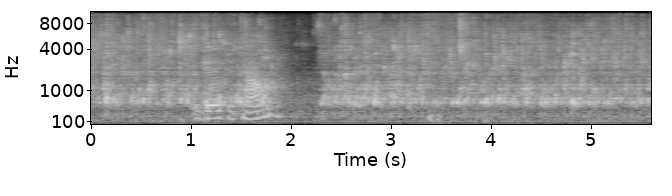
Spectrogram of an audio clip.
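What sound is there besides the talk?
water wetting hands while cooking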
